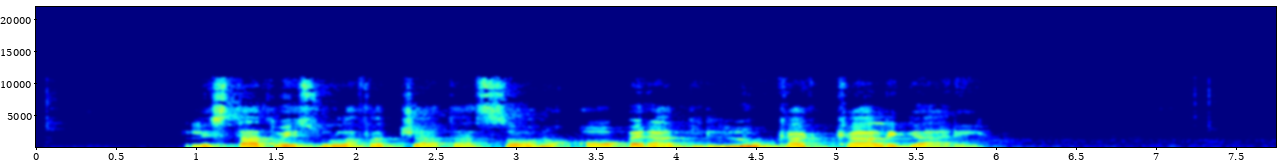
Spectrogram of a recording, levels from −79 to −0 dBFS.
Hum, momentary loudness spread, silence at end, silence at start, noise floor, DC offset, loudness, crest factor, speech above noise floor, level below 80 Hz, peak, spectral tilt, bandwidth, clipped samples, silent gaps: none; 8 LU; 1.8 s; 0.95 s; -73 dBFS; under 0.1%; -27 LUFS; 18 dB; 47 dB; -60 dBFS; -10 dBFS; -6 dB/octave; 11.5 kHz; under 0.1%; none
